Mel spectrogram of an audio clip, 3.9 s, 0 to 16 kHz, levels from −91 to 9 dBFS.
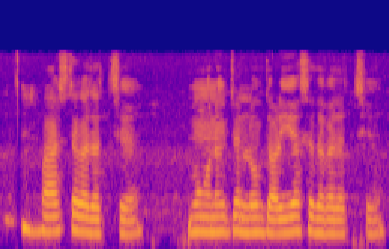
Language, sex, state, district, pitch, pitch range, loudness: Bengali, female, Assam, Hailakandi, 185 Hz, 170-190 Hz, -16 LUFS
